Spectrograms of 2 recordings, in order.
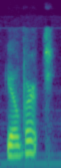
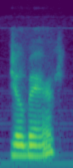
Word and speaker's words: Gilbert: bear which is pronounced Gilbert well I mean spelled Gilberts it's actually pronounced Jill Bears um the common genetic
